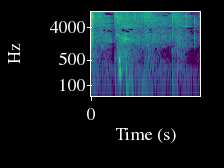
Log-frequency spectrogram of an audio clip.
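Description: Footsteps of a person walking on asphalt, with a short wordless voice sound from the walker, falling in pitch, about half a second in.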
